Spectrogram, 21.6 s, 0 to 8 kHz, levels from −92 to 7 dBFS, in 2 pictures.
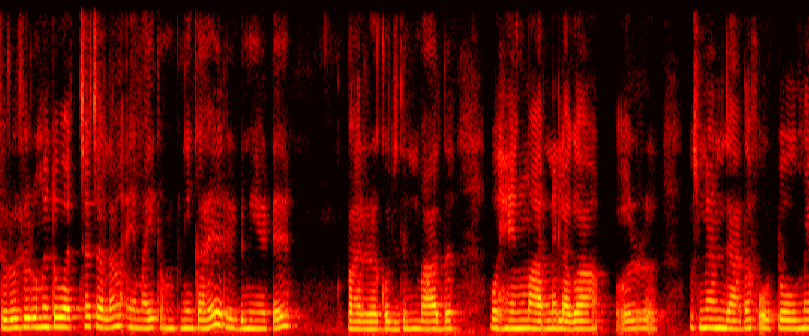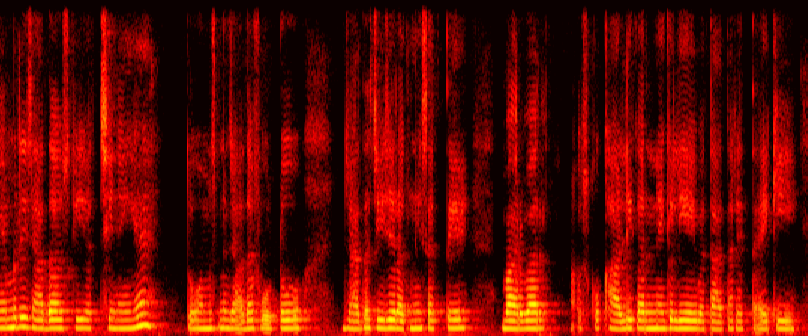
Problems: background sounds at intervals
